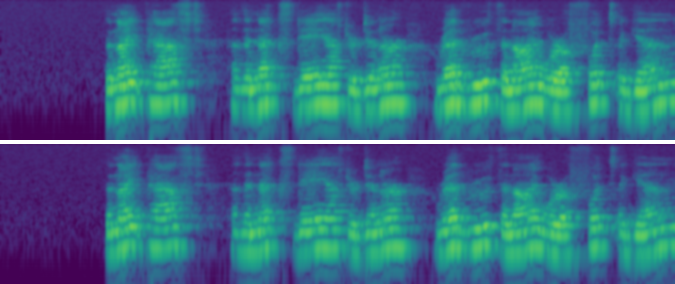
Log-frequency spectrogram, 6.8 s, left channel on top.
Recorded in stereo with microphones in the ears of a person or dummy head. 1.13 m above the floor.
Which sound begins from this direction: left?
A man speaking, at 1.1 s.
